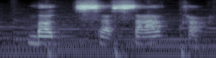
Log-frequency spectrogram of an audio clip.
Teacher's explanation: Sa salitang magsasaka, ang nasa gitnang pantig ang binibigyan natin ng diin.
